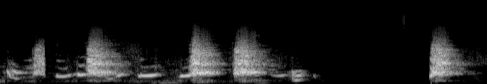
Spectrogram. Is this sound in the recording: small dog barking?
yes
